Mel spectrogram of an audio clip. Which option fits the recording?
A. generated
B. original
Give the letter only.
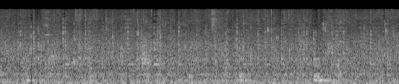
B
